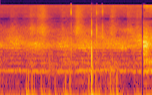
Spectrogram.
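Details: In the morning after rain since the previous night, a large chorus of frogs croaks from a rain-filled pit and pond in a garden, with short rough calls repeating over a steady hum.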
